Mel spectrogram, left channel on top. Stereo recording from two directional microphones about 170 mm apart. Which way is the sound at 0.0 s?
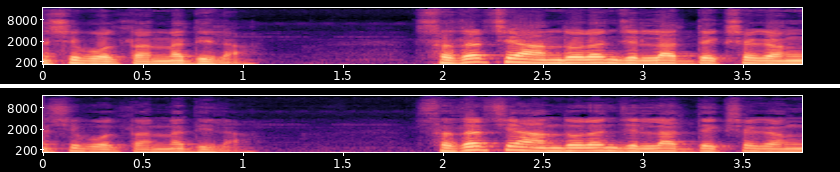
30° left (ahead or behind).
